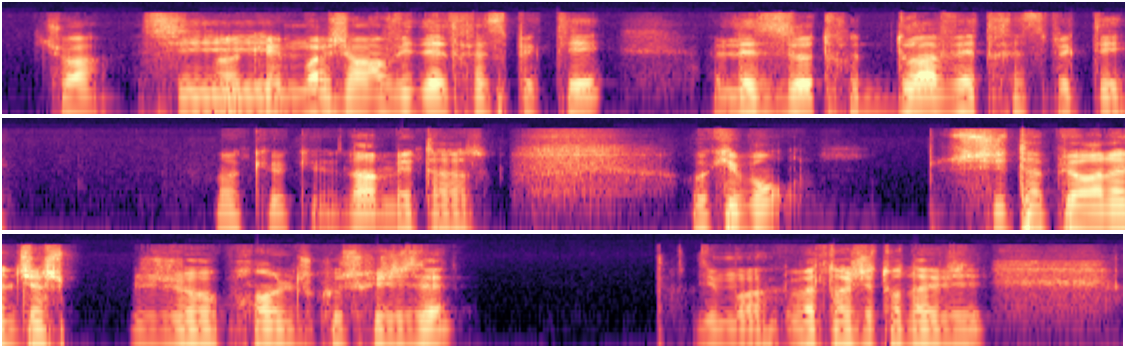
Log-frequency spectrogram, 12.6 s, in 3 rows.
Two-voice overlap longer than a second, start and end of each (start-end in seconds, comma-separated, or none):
none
